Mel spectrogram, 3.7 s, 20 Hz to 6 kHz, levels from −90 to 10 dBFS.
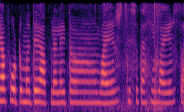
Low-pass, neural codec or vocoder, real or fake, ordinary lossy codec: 5.4 kHz; none; real; none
